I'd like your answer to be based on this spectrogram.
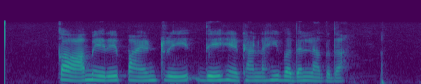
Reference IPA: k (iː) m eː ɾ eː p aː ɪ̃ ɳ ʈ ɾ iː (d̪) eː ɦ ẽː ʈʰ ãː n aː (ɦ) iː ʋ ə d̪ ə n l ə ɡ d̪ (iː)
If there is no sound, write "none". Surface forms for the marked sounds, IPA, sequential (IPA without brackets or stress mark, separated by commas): aː, d̪, ɦ, aː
